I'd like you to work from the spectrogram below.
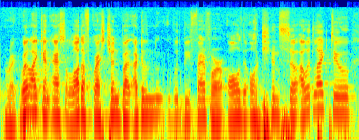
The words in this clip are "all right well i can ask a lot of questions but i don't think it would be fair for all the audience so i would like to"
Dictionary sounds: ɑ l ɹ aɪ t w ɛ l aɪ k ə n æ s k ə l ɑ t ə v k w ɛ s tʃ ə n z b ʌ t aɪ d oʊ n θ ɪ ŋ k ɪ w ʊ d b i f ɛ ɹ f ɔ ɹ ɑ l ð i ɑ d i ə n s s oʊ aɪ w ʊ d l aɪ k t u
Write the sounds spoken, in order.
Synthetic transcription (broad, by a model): ɹ aɪ t w ɛ l aɪ k ə n æ s k ə l ɑ t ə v k w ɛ s tʃ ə n b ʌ t aɪ d oʊ n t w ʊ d b i f ɛ ɹ f ɔ ɹ ɑ l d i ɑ d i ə n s s oʊ aɪ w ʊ d l aɪ k t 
